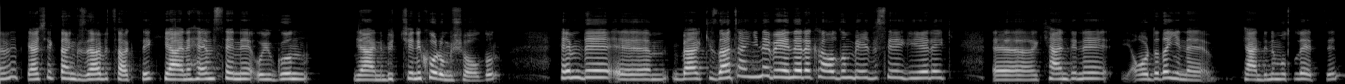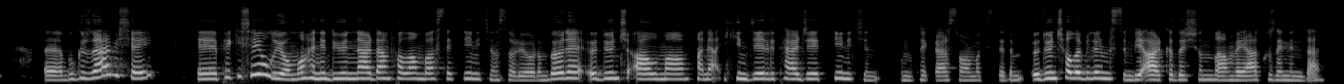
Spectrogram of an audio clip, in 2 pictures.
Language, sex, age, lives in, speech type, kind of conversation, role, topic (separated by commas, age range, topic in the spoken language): Turkish, female, 30-34, United States, conversation, podcast, host, Uygun bir bütçeyle nasıl şık görünebilirsiniz?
